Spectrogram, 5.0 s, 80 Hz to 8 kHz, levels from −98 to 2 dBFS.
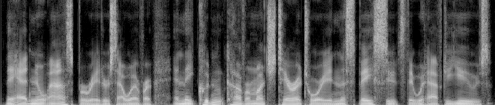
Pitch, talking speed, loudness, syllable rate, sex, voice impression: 95 Hz, 230 wpm, -17 LUFS, 6.7 syllables/s, male, very masculine, adult-like, slightly middle-aged, thick, very tensed, slightly powerful, very bright, clear, fluent, very cool, very intellectual, refreshing, sincere, calm, slightly mature, friendly, sweet, lively, kind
